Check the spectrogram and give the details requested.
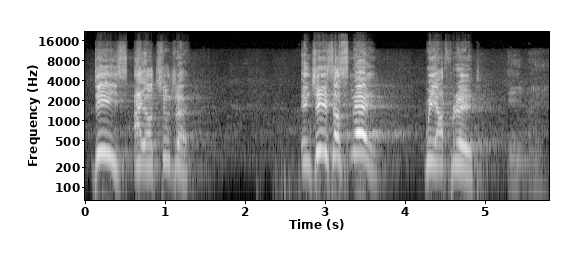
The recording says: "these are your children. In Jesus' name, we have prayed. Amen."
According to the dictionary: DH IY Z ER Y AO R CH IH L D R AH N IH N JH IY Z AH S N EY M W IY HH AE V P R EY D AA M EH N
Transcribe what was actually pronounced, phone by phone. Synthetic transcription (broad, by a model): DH IY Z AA Y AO CH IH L D R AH N IH N JH IY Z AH S N EY M W IY HH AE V P R EY D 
